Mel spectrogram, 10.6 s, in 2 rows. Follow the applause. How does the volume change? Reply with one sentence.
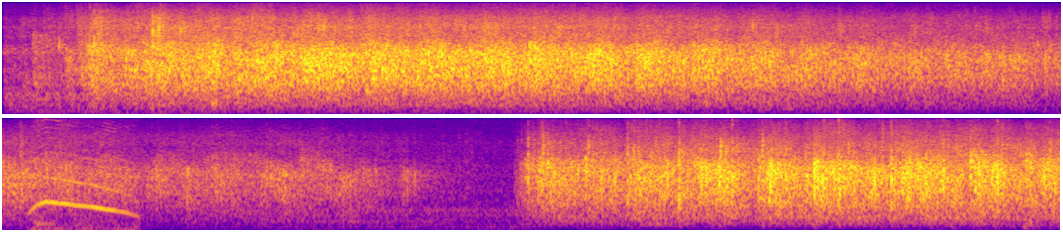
The loudness of the applause goes down, then up.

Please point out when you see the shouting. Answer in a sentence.
You can hear the shouting from 5.4 to 6.0 s.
